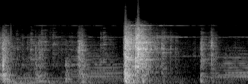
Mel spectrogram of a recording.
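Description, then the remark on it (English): A telephone is wrenched loose with rattling mechanical clunks and scrapes, building to a loud, harsh crash about halfway through, then a shorter clatter as it comes free. No one speaks. “Well, before I try, I'm going to rip something off. No, not your head. Just the telephone.”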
